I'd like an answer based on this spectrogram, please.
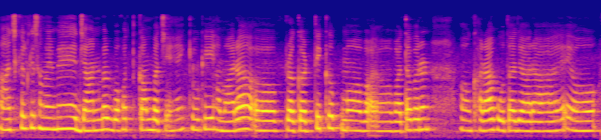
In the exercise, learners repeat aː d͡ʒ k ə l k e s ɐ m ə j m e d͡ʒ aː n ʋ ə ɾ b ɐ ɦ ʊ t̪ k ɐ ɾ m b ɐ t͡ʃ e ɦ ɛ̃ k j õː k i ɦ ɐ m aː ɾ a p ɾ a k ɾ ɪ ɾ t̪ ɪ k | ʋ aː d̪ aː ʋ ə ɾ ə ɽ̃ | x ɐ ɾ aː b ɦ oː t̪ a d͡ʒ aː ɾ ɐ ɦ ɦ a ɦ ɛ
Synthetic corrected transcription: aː d͡ʒ k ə l k e s ɐ m ə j m ẽ d͡ʒ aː n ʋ ə ɾ b ɐ ɦ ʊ t̪ k ɐ m b ɐ t͡ʃ e ɦ ɛ̃ k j õː k i ɦ ɐ m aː ɾ a p ɾ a k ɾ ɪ ɾ t̪ ɪ k | ʋ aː t̪ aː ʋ ə ɾ ə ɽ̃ | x ɐ ɾ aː b ɦ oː t̪ a d͡ʒ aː ɾ ɐ ɦ ɦ a ɦ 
